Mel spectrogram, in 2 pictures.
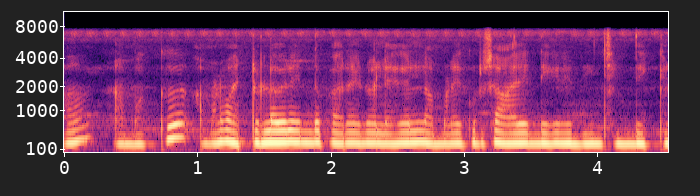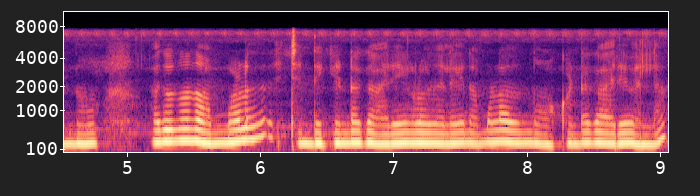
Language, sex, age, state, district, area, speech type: Malayalam, female, 30-45, Kerala, Palakkad, rural, spontaneous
